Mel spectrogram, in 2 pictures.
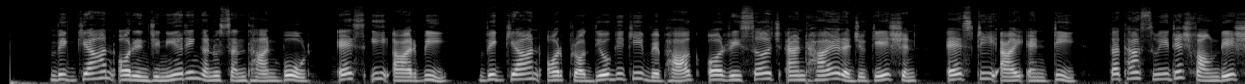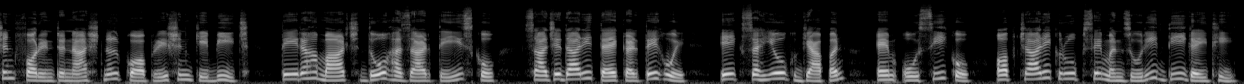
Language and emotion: Hindi, neutral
